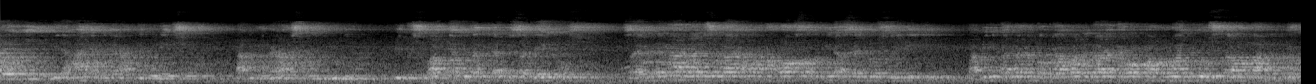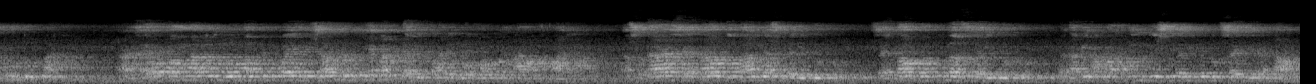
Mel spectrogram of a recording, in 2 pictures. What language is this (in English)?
Indonesian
